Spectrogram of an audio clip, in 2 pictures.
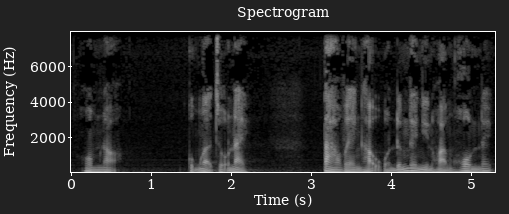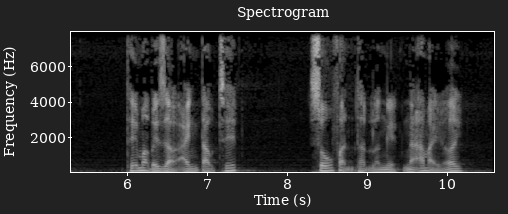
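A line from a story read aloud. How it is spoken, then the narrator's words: Girl's quiet reply. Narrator (Vietnamese): Cô bé lặng thinh ... khẽ đáp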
